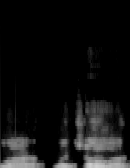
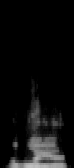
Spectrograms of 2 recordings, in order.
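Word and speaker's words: La Jolla: Dude called up just as like right after I I called it leola. Now I know it's Hoya that he called up to be like, "Oh, uh, you can't pronounce regular things because you don't have education."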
